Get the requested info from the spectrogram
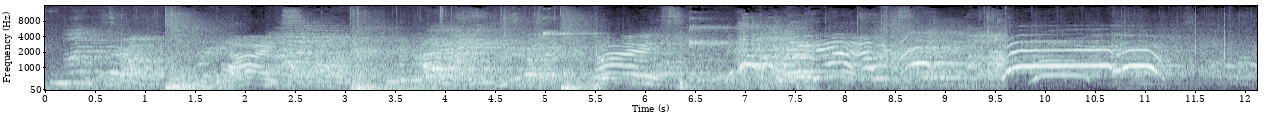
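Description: A volleyball being struck a few times, with dull thuds echoing in a gym, while young girls shout and call out over the play. Near the end come long, high-pitched cheers or squeals.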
